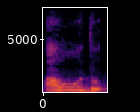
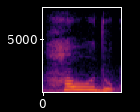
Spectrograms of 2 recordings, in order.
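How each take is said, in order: First: The word begins without an h sound. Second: The word begins with an h sound. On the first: The speaker calls it wrong. "There is no word called au" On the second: The speaker calls it right. "Haudu means yes"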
